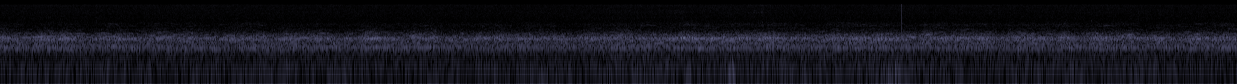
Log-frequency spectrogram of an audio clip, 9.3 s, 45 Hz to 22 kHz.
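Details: A large raft of snow geese on Cayuga Lake between Romulus and Aurora, New York, in December 2023, calling together in a continuous din: a dense chorus of nasal, yelping honks blending into one steady roar.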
